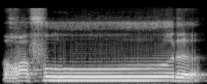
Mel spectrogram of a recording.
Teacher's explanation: वाव मद्दा है यहां पे, एक अलिफ की मकदार लंबा करेंगे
